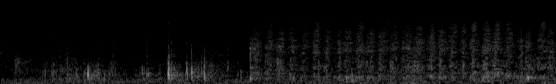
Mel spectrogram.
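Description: Steady rhythmic scrubbing and rubbing of a brush over shoes as someone cleans them, with a few light knocks early on and the brushing growing denser and more continuous in the second half.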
